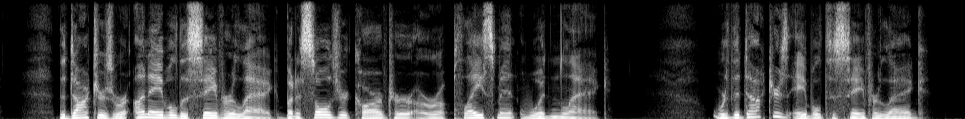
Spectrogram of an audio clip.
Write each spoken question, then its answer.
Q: Were the doctors able to save her leg?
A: No, the doctors were unable to save her leg.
